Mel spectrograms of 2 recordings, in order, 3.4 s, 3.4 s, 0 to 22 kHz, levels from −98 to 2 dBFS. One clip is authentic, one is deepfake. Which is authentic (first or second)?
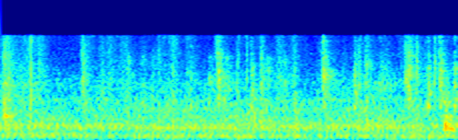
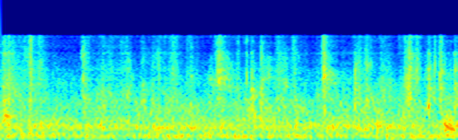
first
